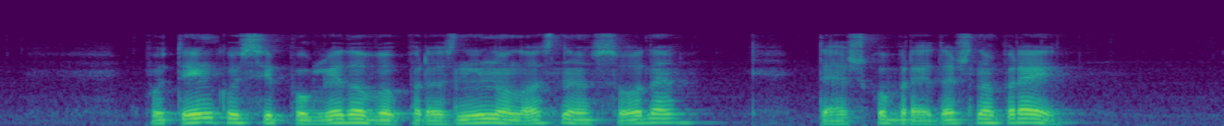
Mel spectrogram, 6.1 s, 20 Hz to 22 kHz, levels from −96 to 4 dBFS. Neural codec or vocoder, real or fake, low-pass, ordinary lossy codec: none; real; 7.2 kHz; none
